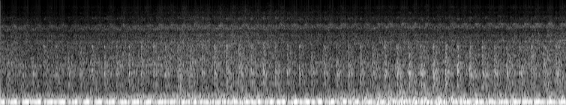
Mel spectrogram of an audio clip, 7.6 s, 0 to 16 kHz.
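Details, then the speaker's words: 2005 Ford 6.0 Powerstroke diesel just started on a new 6.4 starter: idle with a loud, sharp, raw chuff on every firing pulse because the exhaust came disconnected at the downpipe; engine shut off quickly. "but we shut it off really quick because i don't know mike it might try to get down there and look at that exhaust real quick because it came disconnected at the downpipe"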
